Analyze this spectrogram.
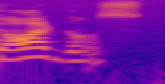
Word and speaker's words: órgãos: ah e tem correto caráter intransferível e órgãos tem sua sílaba tônica na penúltima sílaba são paroxítonas observação poderia gerar dúvida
